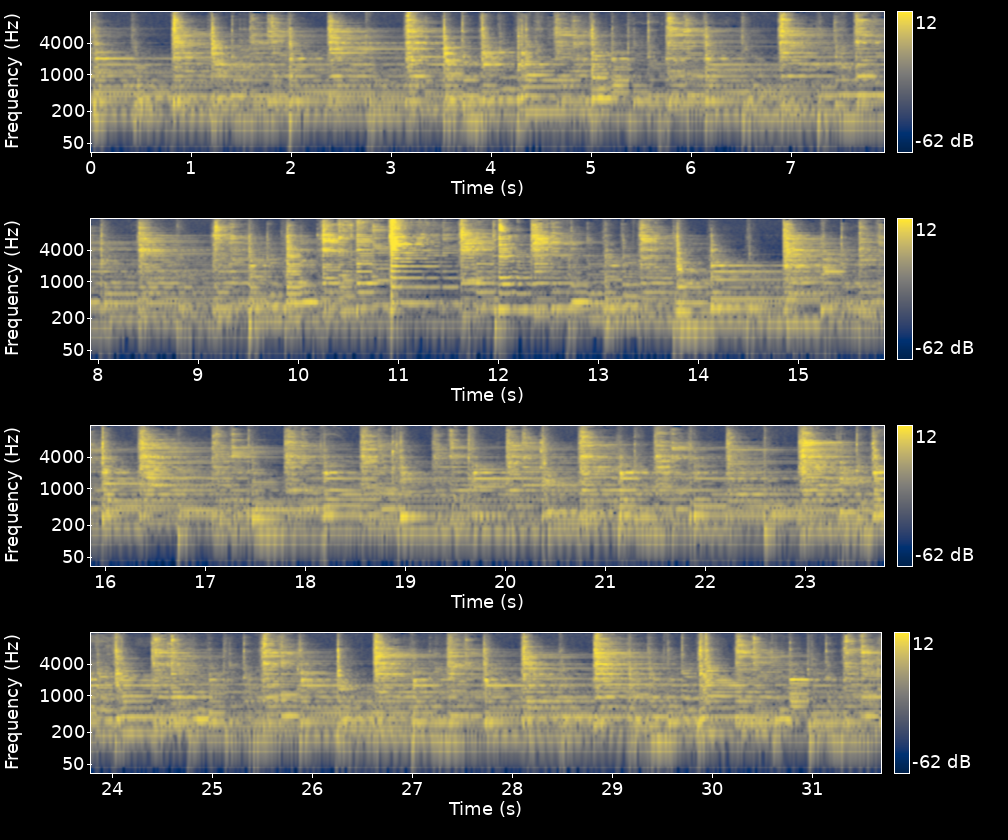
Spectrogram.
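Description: Acoustic parlor guitar in open D tuning, fingerpicked with a glass slide: a steady run of plucked notes with gliding slide pitches.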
